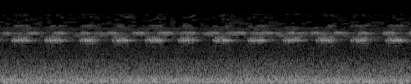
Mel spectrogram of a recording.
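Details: Crickets chirping at night on a summer evening: short, bright, high chirps in an even train, about three per second, over a steady low hiss and rumble.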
